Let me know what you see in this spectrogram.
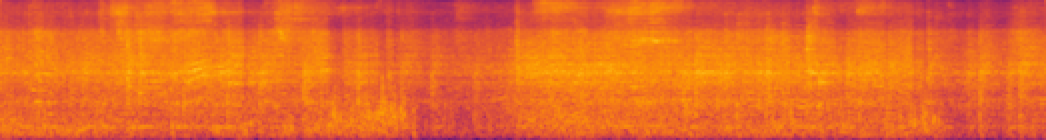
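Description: A DEMU (diesel-electric multiple unit) train running along the track, heard close beside its moving coaches: a loud, steady running noise that dips briefly about two and a half seconds in and again near the end.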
